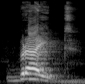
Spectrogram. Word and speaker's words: bright: Next one, ब्राइट. इन ब्राइट GH is silent.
